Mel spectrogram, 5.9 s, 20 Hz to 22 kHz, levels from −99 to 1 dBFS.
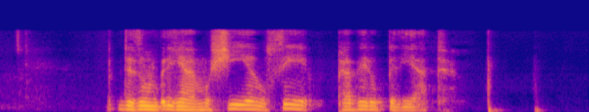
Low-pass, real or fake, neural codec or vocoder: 7.2 kHz; fake; codec, 16 kHz, 1.1 kbps, Voila-Tokenizer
